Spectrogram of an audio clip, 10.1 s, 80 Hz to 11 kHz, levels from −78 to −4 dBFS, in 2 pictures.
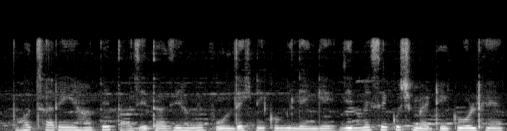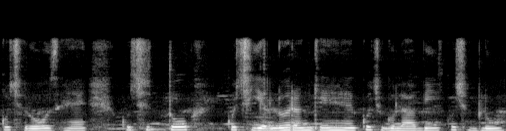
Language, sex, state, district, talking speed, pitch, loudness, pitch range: Hindi, female, Bihar, Saran, 180 wpm, 180 Hz, -16 LUFS, 170-205 Hz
